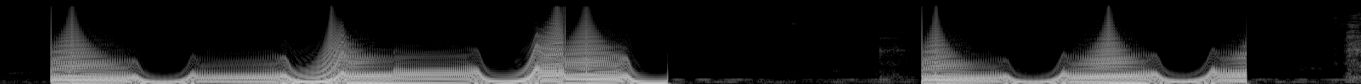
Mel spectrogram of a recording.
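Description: A synth melody runs through a wave-shaping distortion plugin, giving loud, gritty sustained tones in two phrases with a quiet gap between them.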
